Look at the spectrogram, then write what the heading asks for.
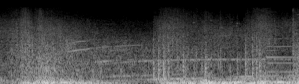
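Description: Bomb blasts in the video game Bastion, heavy booming crashes with a dense rumbling burst, a second loud explosion hitting halfway through, close and without talk.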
